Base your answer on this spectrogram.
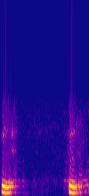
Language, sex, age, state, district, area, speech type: Bengali, female, 18-30, West Bengal, Bankura, urban, conversation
